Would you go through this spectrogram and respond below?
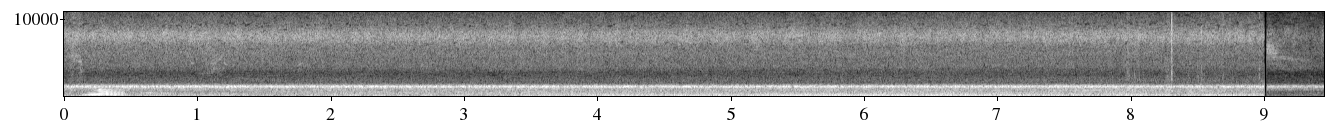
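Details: Huge numbers of male cicadas calling for mates, a loud continuous droning whine, with a steady low hum running beneath and a brief voice-like sound at the start before the level drops near the end.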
